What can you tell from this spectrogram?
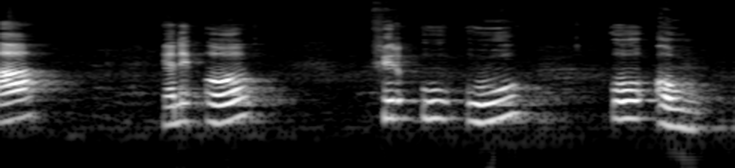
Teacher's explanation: हमारे होठ गोल हो रहे हैं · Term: वृत्ताकार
